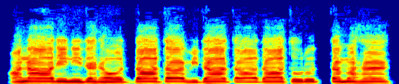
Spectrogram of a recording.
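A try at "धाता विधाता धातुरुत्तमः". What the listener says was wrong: Ensure you chant the Mahaprana Aksharas with the stress. Dhata, Vidhata, Dhaturuttamaha, like that.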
